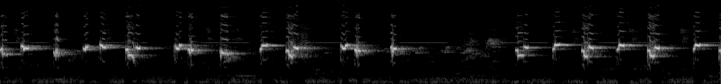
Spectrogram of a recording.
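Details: Sooty-headed bulbul singing live in the morning, loud and melodious: bright, bubbly whistled notes in rapid series, one brief softer pause in the middle before the chattering run resumes.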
